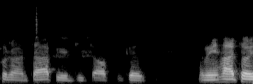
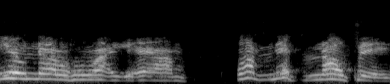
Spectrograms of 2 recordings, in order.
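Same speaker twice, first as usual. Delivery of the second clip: raspy, very high, slow, dragged-out voice; 12 semitones higher than usual. Picturing the actor behind a figure, imitating: raspy Nick Nolte voice. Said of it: "I can just hear his raspy voice".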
